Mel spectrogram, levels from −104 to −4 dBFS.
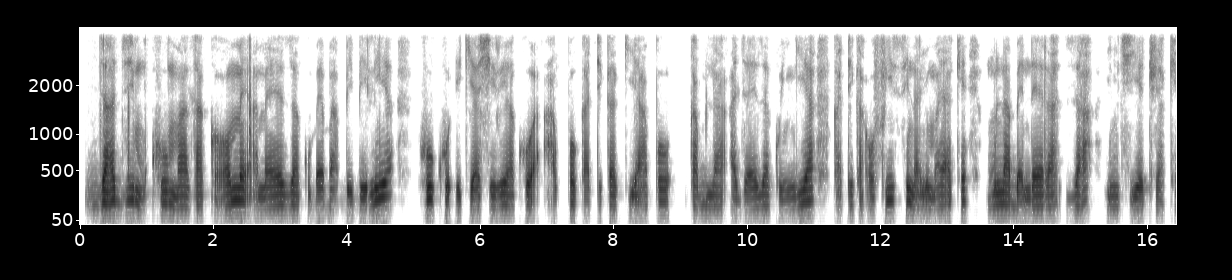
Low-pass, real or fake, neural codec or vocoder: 3.6 kHz; real; none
